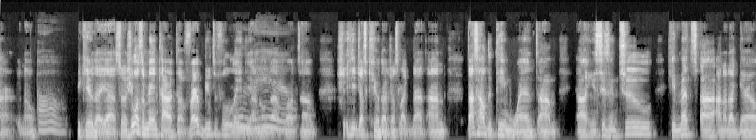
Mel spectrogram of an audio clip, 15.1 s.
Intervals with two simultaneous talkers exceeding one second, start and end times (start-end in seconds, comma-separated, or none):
4.6-6.0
